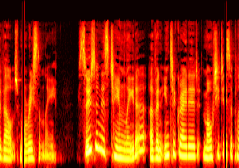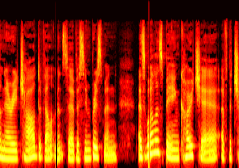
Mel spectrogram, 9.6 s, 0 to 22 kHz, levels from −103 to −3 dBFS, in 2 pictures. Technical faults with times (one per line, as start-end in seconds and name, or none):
0.44-0.50 corrupt frame muted
4.48-4.55 corrupt frame muted
5.90-5.94 corrupt frame muted
7.76-7.79 corrupt frame muted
